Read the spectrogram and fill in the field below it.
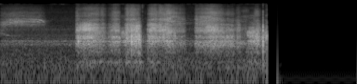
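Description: Hands brush and rustle against a microphone close up.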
